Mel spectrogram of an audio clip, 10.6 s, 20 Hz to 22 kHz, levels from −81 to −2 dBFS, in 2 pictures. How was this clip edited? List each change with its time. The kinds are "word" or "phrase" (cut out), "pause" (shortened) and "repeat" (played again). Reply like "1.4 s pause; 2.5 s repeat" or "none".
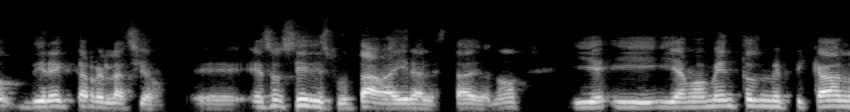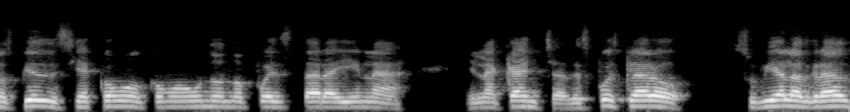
none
